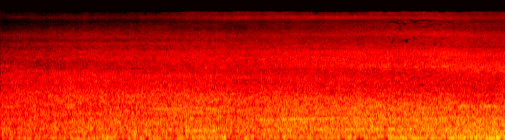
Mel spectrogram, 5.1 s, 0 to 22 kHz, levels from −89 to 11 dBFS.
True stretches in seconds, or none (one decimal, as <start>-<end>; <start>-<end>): 3.8-4.5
